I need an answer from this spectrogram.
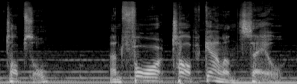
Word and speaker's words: topsail: Her large square sails included the fore course, fore topsail, pronounced tops'l, and fore topgallant sail, pronounced fore-t'-gallants'l.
